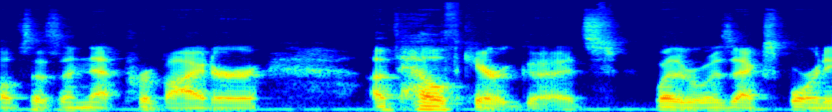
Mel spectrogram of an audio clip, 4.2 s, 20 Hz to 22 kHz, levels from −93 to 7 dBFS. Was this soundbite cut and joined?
no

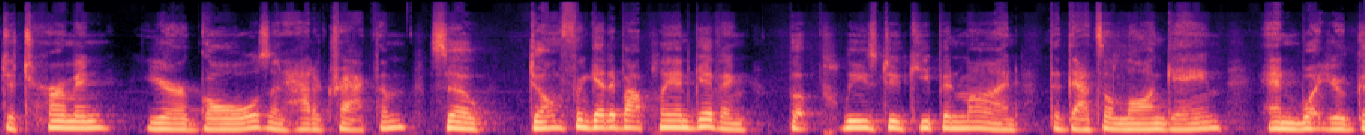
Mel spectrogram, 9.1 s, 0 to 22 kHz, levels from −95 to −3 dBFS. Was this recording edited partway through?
yes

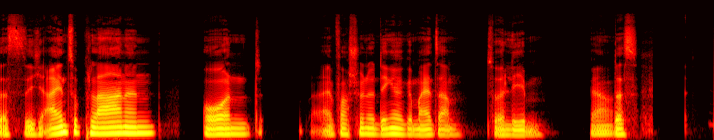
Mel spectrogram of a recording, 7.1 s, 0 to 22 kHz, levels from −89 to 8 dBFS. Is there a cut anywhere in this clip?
yes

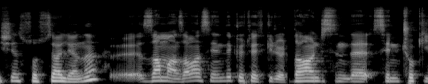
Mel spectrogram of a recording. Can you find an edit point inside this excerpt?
yes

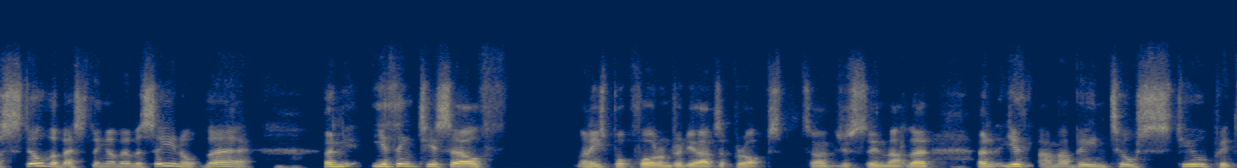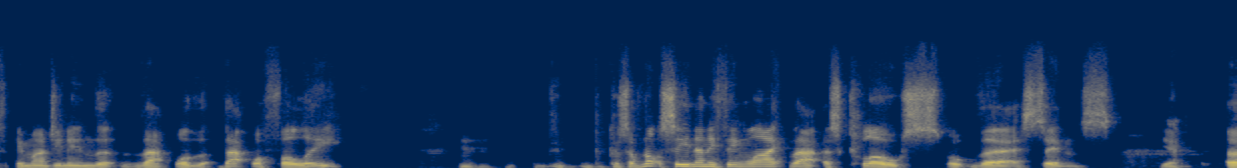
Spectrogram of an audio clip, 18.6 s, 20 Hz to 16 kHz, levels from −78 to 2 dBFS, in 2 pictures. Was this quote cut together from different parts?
yes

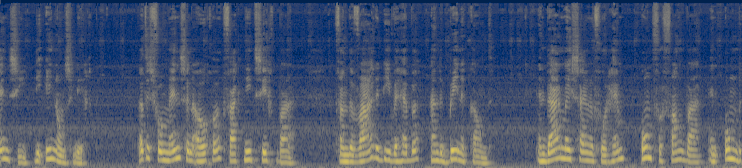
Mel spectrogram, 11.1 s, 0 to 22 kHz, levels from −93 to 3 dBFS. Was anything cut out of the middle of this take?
yes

